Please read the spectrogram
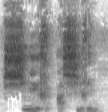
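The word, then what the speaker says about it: שיר השירים: La prononciation en hébreu c'est Shir Hashirim, Cantique des Cantiques.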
